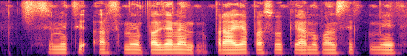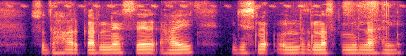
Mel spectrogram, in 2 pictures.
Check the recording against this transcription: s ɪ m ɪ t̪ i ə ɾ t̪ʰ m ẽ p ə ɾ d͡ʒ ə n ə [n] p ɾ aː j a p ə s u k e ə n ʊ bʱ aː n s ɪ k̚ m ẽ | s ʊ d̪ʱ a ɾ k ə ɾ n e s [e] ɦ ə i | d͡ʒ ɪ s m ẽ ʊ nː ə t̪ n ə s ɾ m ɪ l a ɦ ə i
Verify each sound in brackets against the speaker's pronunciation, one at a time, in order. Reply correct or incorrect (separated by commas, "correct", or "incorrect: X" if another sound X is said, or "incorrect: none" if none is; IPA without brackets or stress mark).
correct, correct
